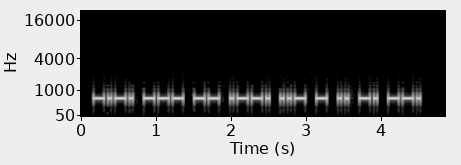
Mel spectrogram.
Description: Morse code, heard as a keyed tone, about 25 wpm, 600 Hz. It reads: COMPUTING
